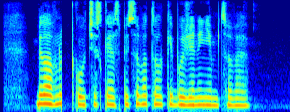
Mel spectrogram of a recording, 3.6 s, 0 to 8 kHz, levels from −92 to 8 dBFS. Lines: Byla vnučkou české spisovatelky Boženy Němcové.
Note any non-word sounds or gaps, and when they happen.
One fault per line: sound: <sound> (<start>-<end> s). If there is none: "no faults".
sound: dropout (0.8-0.9 s)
